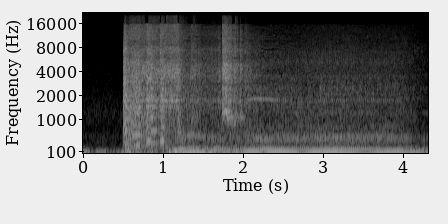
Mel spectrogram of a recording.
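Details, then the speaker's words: Lada Kalina engine start before repair: short crank with a thin high squeak over the starter whirr, then catching to idle; starter had slight play and was dry, squeal cured by lubricating bushing and drive with graphite grease plus Hado. "Значит, так. Сейчас будем устранять скрип, который появился во время пуска двигателя."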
